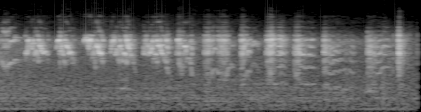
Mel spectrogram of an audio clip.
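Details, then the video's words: Domestic budgerigars, a pair kept at home, in busy warbling chatter, rapid bright chirps run together at about three notes a second, slightly scratchy. "Budgie Birds Extravaganza-Relax With My Budgies"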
